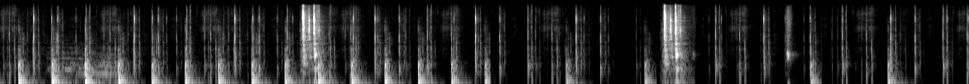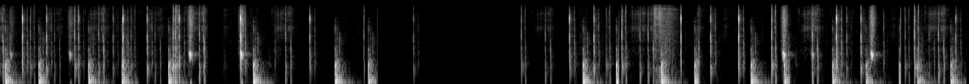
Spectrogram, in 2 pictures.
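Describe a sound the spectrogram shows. Quick footsteps thud steadily on a hard floor.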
